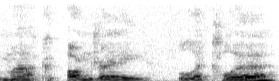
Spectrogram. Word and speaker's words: Marc-André Leclerc: It's about a kid called Marc-André Leclerc, I think it's pronounced.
